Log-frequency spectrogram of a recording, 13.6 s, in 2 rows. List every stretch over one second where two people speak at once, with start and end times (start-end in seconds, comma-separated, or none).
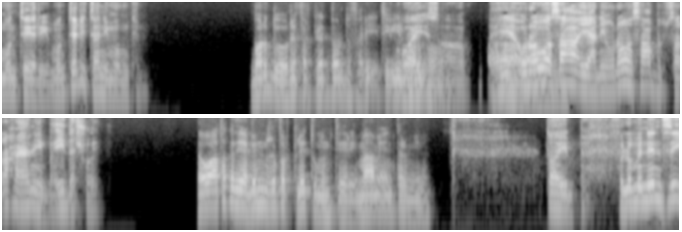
3.9-5.4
